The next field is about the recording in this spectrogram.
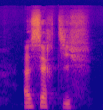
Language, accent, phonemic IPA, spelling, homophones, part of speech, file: French, France, /a.sɛʁ.tif/, assertif, assertifs, adjective, LL-Q150 (fra)-assertif.wav
- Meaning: assertive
